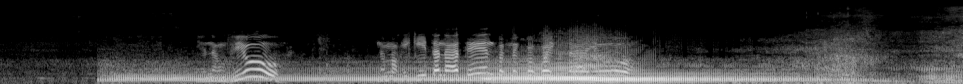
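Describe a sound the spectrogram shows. A motorcycle engine hums and revs up and down up close.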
